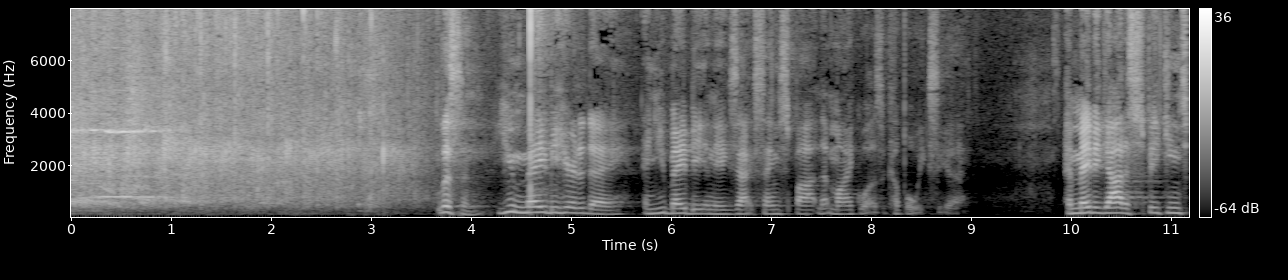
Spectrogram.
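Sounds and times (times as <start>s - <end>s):
audience cheering: 0.0s - 3.7s
speech: 3.7s - 9.0s, 10.0s - 11.1s.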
